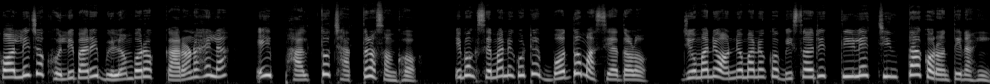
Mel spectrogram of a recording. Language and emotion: Odia, disgusted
